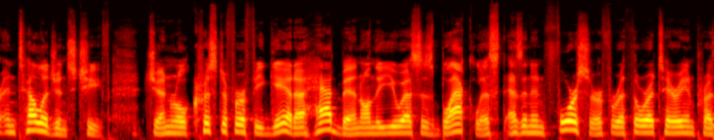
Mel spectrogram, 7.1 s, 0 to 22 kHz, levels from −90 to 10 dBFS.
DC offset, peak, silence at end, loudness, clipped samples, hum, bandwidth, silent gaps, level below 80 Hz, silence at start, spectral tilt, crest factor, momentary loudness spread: under 0.1%; -4 dBFS; 0 s; -22 LUFS; under 0.1%; none; 16 kHz; none; -64 dBFS; 0 s; -5 dB/octave; 20 dB; 10 LU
